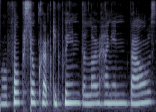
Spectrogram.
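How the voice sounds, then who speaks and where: A high-pitched woman's voice, monotone and flat, at a moderate pace over music in the background. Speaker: book reader. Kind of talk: reading aloud.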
